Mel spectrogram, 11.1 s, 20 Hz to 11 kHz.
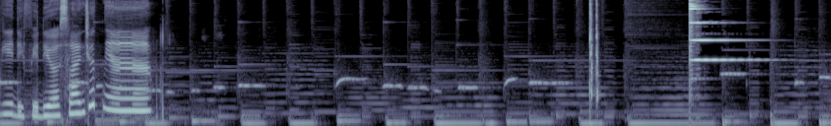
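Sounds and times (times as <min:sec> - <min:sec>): whistled children's music: 0:00.0 - 0:07.8, 0:10.3 - 0:11.0
sharp click: 0:07.9 - 0:08.1
bell ding: 0:09.2 - 0:10.6.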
